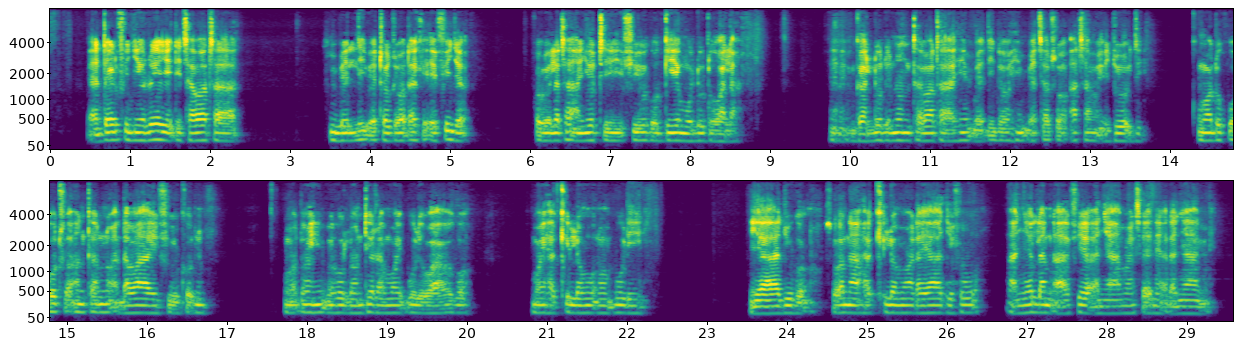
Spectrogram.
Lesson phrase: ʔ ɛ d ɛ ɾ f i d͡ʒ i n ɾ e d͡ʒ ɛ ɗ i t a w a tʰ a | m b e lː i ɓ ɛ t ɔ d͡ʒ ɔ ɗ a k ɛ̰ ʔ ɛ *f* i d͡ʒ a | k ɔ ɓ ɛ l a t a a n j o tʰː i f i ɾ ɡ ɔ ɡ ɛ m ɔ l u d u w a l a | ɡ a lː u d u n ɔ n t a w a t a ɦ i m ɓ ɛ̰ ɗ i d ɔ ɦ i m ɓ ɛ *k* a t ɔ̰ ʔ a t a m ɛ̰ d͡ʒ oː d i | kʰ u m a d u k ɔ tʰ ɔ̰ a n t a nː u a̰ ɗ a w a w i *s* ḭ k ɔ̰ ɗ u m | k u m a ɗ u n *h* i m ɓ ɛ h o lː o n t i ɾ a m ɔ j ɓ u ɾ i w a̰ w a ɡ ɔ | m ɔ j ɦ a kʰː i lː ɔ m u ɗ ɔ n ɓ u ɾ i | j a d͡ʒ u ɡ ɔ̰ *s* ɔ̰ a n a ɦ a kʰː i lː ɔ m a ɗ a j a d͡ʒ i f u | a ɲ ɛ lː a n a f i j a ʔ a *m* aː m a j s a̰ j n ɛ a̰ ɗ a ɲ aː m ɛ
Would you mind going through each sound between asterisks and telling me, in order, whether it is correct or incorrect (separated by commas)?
correct, incorrect, incorrect, correct, correct, incorrect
